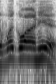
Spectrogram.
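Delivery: loud, high, forceful, demanding shout. Retelling how police bust in the door: imitating police bursting in. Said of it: "They bust in the door, said".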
